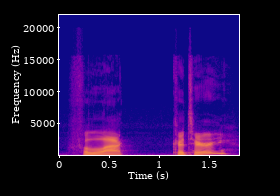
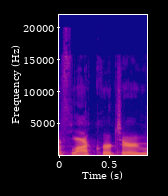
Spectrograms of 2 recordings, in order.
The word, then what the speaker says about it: Phylactery: Phylacracy is pronounced as the C as a K. Phylactery?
